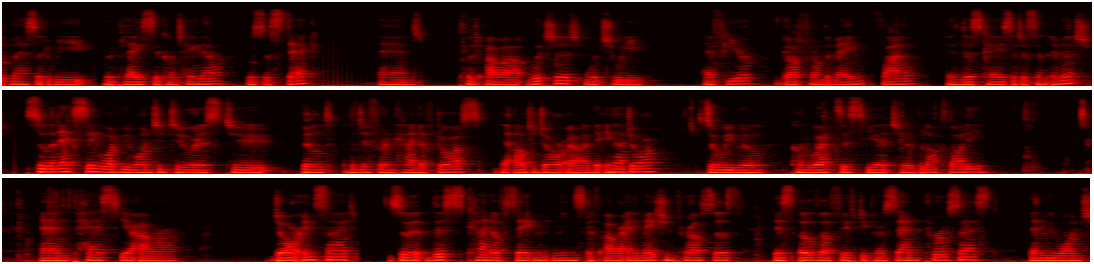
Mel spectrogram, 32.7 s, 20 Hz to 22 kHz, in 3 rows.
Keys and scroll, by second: 0.4 ctrl+v, 1.8 ctrl+shift+\, 11.0 ctrl+z, 20.2 alt+Return, 23.0 ctrl+v.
